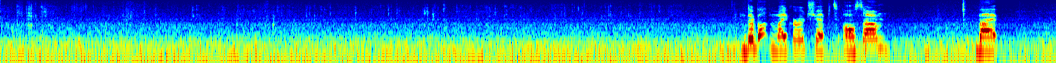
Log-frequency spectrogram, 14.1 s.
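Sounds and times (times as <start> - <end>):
person chewing crispy toast: 0.0 - 9.9.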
